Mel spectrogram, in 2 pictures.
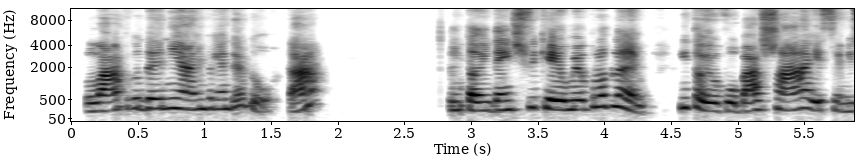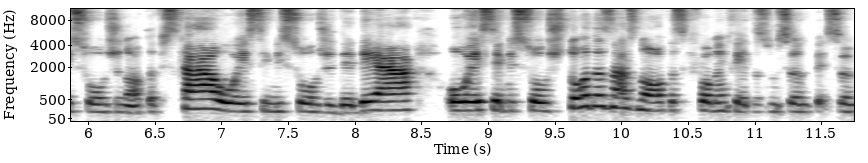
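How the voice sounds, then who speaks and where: A woman gives a business lesson in a high voice. She is lively and talks straight to her audience. Now and then she acts out short office dialogues. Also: a little fast. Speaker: business mentor.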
